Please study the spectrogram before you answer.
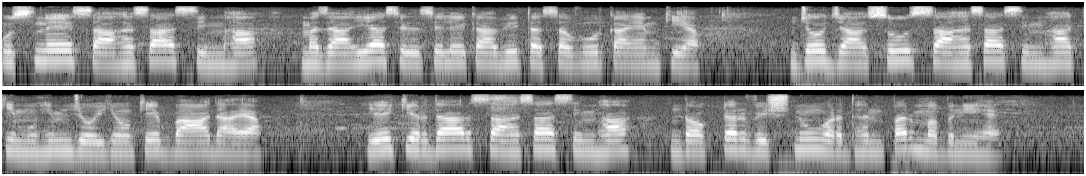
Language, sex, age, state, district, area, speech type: Urdu, male, 60+, Maharashtra, Nashik, urban, read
